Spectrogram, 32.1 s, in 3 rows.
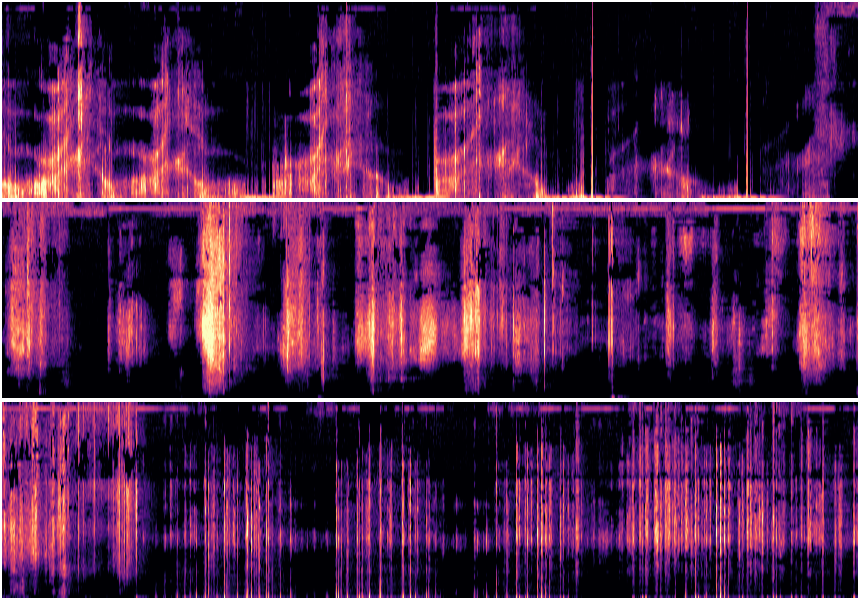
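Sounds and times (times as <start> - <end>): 
muffled rubbing and crackling during ear cleaning massage: 0.0 - 11.4, 14.2 - 32.0.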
